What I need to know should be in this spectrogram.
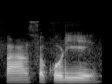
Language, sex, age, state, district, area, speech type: Odia, male, 18-30, Odisha, Kendujhar, urban, spontaneous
